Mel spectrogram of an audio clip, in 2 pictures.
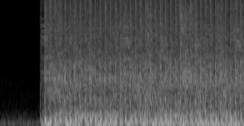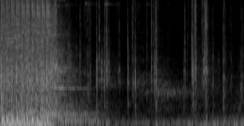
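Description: A VAL rifle fires one long, loud, unbroken burst of automatic fire in Call of Duty Warzone that lasts about three and a half seconds, then stops abruptly, leaving faint clicks and game sounds.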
